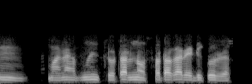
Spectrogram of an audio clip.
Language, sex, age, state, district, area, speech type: Bengali, male, 18-30, West Bengal, Uttar Dinajpur, urban, conversation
